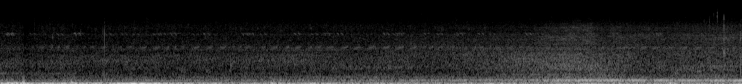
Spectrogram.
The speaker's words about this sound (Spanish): de fondo también escuchamos cómo pasan los camiones del puente que hace vibrar todo el paisaje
